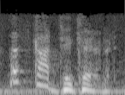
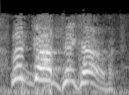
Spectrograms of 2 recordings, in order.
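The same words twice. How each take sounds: First: Soft, lower "Let God take care of it"; quiet. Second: Loud, higher "Let God take care of it"; shouted. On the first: Real, not acted. Preacher's quiet closing advice. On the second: Acted. Congregant ends the shouted objection.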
